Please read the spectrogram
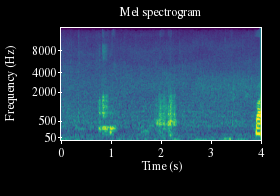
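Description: Water sloshing in a plastic bucket: two short splashes about a second apart as a bucket of fish is handled, over a faint steady hiss.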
